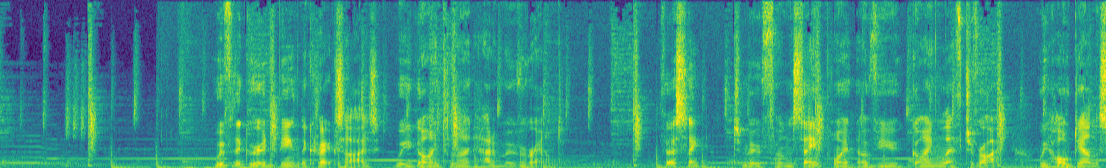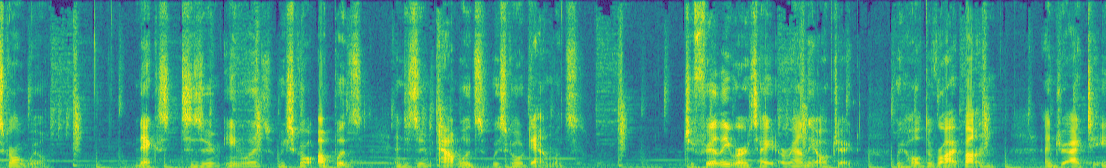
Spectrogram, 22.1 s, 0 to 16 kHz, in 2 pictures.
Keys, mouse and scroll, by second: 0.0-1.6 typing, 0.2 click, 1.6 click, 3.2 click, 7.9-9.6 middle drag, 13.6-14.8 scroll up 11, 15.3 scroll down 3, 16.1 scroll down 2, 17.5-21.8 right drag.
